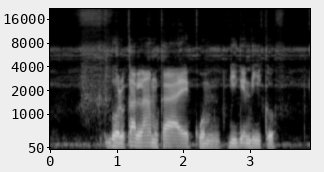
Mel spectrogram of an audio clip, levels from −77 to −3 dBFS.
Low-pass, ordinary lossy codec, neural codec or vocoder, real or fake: none; none; codec, 44.1 kHz, 7.8 kbps, Pupu-Codec; fake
